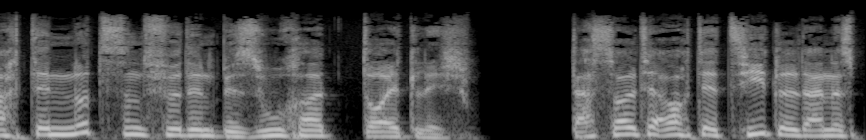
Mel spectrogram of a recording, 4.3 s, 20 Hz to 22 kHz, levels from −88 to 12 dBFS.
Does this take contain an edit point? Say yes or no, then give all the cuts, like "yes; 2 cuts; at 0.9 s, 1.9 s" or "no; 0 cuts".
no; 0 cuts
